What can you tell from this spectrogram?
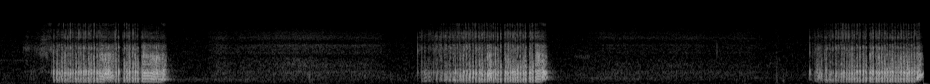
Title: my pug sid snoring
